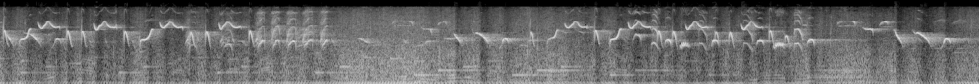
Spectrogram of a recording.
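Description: Sultan tit giving bursts of high, squeaky chirps and sharp rising notes, repeated about every second, over a faint low steady tone.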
